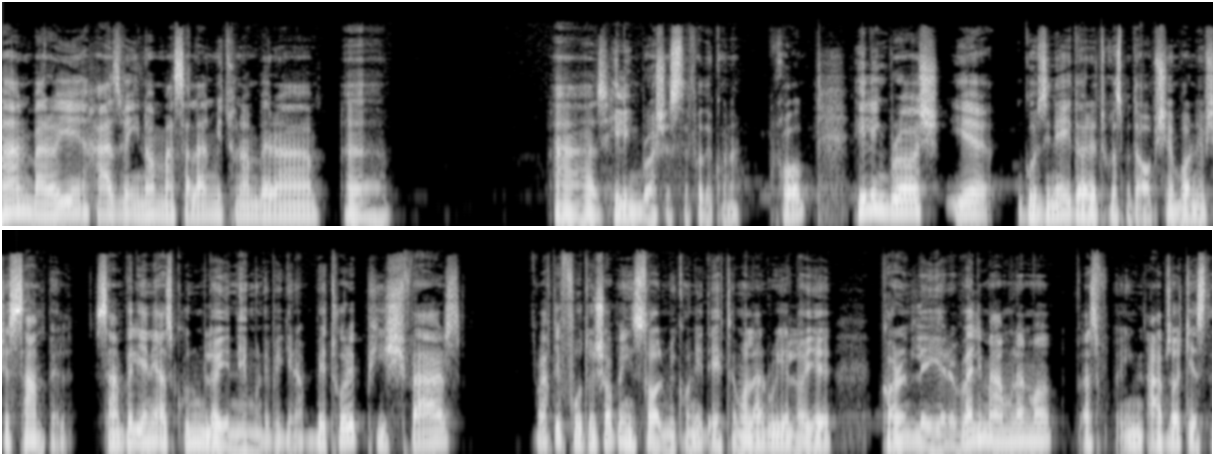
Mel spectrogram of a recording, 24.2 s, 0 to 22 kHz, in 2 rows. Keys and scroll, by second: 0.6 ctrl+space.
